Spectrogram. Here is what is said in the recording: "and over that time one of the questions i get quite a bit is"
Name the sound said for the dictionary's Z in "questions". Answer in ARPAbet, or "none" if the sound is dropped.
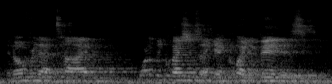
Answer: Z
